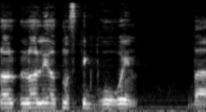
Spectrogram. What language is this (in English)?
Hebrew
